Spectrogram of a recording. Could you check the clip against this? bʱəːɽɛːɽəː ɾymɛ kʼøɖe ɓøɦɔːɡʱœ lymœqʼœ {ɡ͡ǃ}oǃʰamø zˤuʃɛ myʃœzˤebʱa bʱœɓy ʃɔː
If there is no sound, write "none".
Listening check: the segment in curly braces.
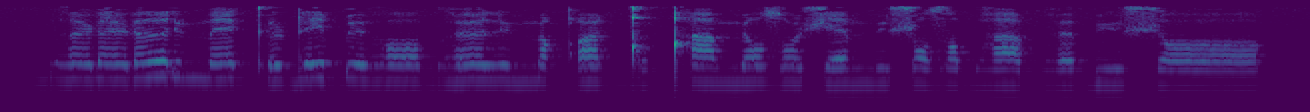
ɡ͡ǃ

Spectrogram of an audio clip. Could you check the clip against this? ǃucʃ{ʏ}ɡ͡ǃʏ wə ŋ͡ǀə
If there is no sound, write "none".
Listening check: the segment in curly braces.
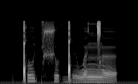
u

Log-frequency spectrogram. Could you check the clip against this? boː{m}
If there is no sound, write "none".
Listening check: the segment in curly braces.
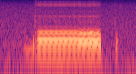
p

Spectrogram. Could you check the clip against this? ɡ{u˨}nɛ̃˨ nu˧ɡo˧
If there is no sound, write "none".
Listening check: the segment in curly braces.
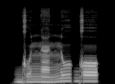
u˨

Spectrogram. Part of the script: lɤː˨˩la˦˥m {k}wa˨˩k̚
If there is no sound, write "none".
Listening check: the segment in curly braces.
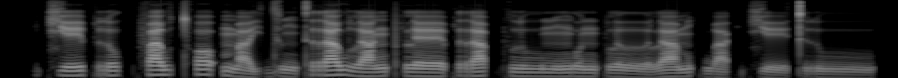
k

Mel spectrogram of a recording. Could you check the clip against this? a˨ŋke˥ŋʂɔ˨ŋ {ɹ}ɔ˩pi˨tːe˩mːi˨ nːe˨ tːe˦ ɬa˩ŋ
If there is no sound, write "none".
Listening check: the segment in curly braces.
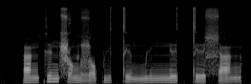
ɮ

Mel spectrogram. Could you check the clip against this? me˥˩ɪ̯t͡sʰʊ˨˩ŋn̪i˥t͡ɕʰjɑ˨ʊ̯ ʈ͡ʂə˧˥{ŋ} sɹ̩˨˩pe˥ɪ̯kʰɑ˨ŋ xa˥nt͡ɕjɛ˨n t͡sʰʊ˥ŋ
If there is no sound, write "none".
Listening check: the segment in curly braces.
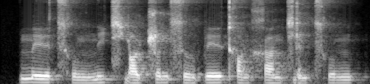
n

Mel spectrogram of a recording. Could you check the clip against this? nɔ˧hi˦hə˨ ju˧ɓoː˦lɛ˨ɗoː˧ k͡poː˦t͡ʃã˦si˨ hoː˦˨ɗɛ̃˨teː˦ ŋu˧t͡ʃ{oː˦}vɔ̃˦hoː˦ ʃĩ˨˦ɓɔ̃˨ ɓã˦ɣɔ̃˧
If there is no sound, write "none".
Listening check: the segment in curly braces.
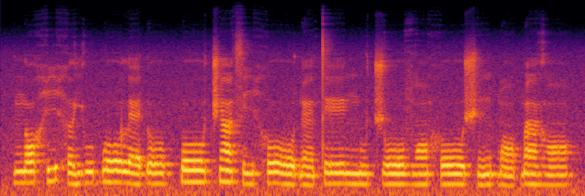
oː˦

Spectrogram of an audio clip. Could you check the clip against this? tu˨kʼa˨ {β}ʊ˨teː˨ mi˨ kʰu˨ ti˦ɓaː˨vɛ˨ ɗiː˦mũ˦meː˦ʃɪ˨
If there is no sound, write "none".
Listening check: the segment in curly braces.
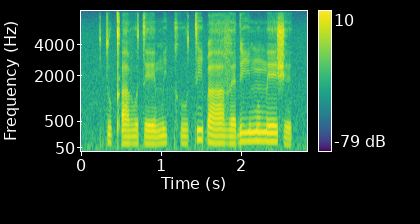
β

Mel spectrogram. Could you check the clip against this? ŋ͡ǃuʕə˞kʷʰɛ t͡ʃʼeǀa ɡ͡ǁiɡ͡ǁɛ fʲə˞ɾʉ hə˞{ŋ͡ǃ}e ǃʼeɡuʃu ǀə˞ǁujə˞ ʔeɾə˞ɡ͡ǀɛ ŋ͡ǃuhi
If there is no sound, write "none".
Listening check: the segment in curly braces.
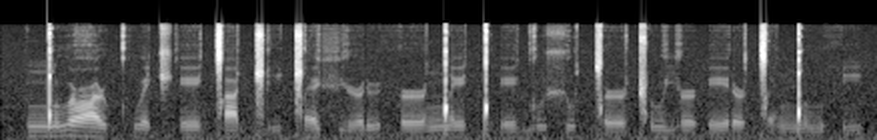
ŋ͡ǃ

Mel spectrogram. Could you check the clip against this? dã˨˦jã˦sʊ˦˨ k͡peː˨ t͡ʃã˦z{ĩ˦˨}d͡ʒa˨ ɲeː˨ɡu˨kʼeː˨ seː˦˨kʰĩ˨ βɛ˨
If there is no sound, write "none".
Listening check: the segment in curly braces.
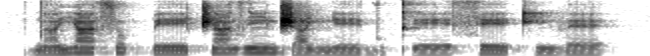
ĩ˦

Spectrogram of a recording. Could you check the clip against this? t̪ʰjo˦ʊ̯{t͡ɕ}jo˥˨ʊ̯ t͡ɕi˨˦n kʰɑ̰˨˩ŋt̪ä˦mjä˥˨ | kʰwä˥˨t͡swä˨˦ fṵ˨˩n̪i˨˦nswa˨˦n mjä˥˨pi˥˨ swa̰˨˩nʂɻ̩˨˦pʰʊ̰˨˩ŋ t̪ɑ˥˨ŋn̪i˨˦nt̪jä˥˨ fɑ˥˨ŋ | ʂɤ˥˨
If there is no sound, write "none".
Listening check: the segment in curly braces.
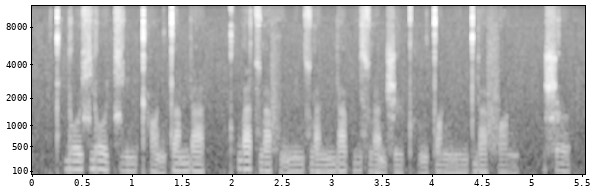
ɕ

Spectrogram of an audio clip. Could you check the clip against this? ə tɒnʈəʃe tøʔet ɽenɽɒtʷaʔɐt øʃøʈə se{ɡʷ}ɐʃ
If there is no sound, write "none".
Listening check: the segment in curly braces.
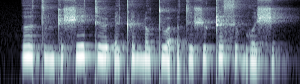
ɡʷ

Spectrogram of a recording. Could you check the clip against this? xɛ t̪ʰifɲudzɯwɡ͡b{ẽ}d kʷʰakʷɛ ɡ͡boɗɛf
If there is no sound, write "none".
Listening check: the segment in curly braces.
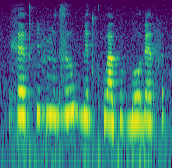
e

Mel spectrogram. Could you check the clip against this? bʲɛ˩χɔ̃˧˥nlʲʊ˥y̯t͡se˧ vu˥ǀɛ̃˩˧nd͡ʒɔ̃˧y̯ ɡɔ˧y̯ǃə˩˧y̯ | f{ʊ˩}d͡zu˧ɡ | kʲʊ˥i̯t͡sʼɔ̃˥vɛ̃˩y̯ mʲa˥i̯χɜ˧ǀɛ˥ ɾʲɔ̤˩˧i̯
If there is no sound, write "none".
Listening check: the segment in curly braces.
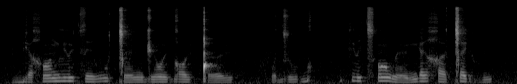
ʊ˩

